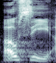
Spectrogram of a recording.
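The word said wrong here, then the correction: awi (οὐαί): ausi, ausi." This is the voice an eagle makes when he flies. When he flies over the heavens. Sorry, there's no S. It's awi, awi, awi. That's how the word is pronounced in Greek.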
